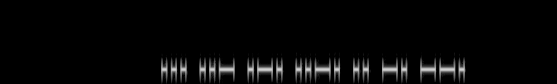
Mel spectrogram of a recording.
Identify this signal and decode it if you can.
Morse code, heard as a keyed tone, about 29 wpm, 700 Hz. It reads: SURFING
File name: Easy Words - Speed-Racing with Hints - 25wpm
